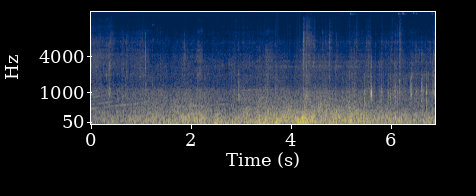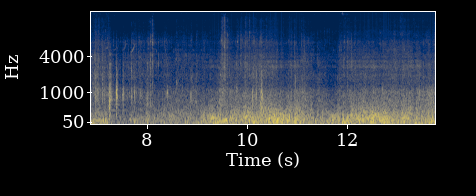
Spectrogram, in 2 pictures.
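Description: Wind buffeting a helmet-mounted camera's microphone as a mountain bike rolls fast down a dirt and rock trail. Tyre rumble on the trail runs underneath, with a few sharp rattles and knocks of the bike over rough ground. The noise grows louder in the second half.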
